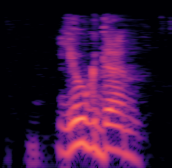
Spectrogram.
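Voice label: "югдӧм", Komi, male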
